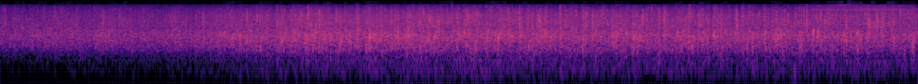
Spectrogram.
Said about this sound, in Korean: 성가대에게 박수 좀 보내주세요.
